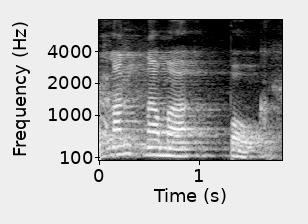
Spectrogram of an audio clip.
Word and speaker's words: Landnámabók: There is a book called the Landnámabók. – Sure. – Yeah, you pronounced it correctly. – Sorry, this is in 1984, right? – 874. – Landnámabók.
